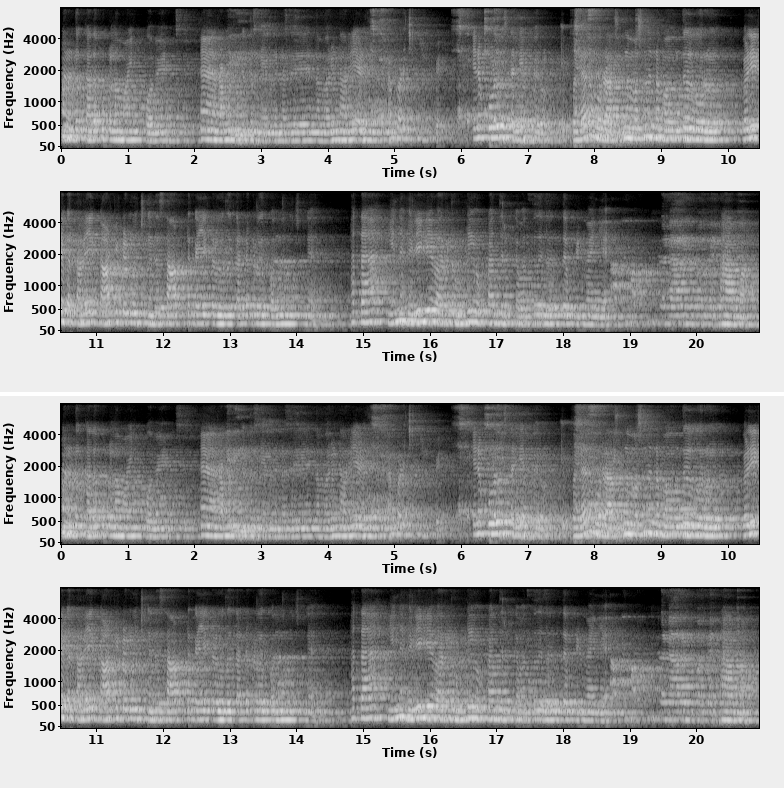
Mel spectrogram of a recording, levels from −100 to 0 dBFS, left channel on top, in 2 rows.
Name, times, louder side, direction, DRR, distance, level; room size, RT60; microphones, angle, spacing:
voice 1, 0.0-1.6 2.1-5.5 6.2-9.9 10.2-14.3 15.0-18.7 20.3-20.8, equal, 10° left, -1 dB, 0.8 m, -21 dB
Cough, 1.7-1.9 2.9-3.6 4.6-4.9 5.8-7.1 7.6-8.0 8.6-8.7 10.5-10.6, left 1 dB, 75° left, 2.0 m, -36 dB
voice 2, 2.5-2.8 4.6-4.7 6.5-7.0 8.2-8.4 13.6-13.8 17.6-17.8 18.7-20.7, equal, 65° right, -6 dB, 1.6 m, -30 dB
7.4 x 4.7 x 6.2 m, 2.4 s
head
